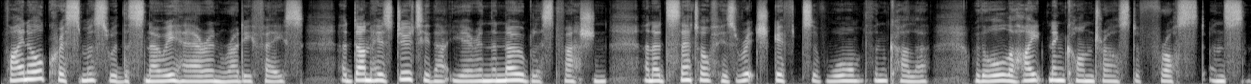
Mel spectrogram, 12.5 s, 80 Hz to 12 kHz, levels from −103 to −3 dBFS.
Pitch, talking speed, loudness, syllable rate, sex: 220 Hz, 190 wpm, -19 LUFS, 4.4 syllables/s, female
